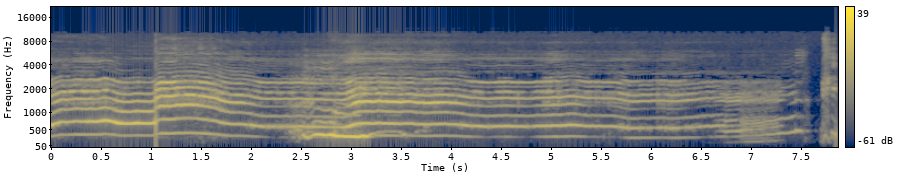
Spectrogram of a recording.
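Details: Saluki Tiggah, a talkative female pet, grumbles about her day in a long, nearly eight-second wavering howl, mostly level with a brief throaty dip midway and a rising squeak at the close, in a small room.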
